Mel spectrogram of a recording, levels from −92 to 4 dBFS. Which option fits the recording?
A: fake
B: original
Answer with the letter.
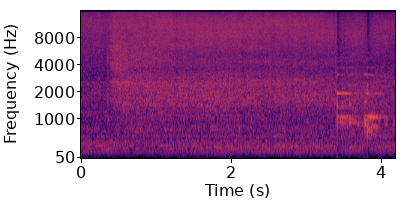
B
